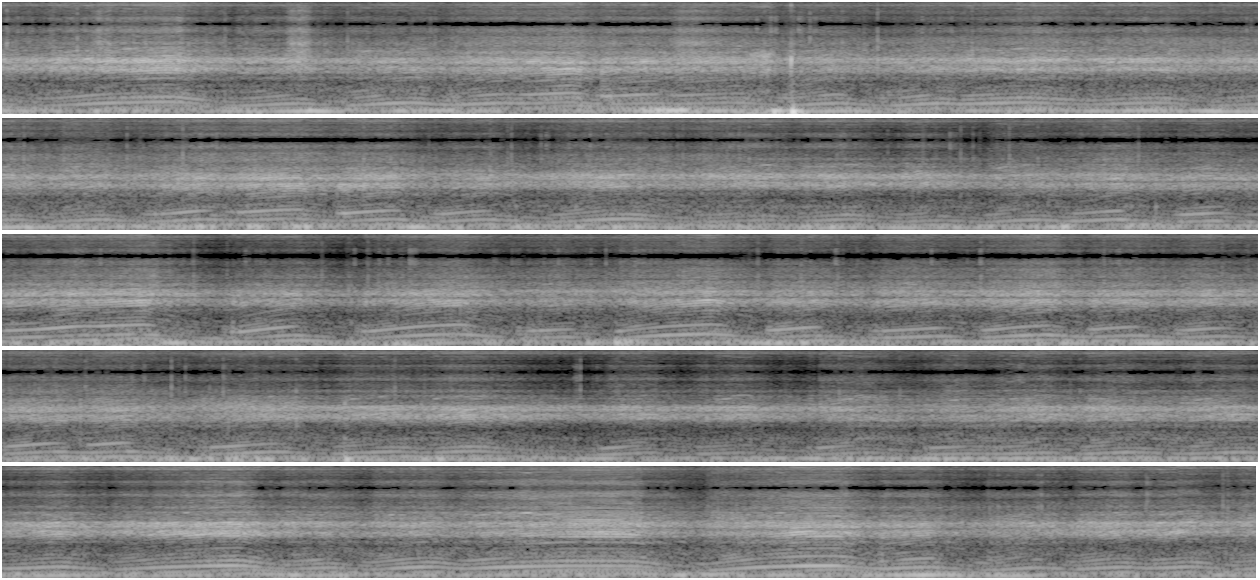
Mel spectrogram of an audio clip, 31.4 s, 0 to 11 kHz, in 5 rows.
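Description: Arctic Cat M8 snowmobile's two-stroke engine revving up and down over and over as it works through deep powder, the pitch rising and falling about once a second. A single sharp knock about four seconds in.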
